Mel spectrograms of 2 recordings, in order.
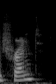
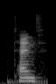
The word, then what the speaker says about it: Tent: pronounced the holdovers by Kevin Trent tent tent not Trent uh killers of the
